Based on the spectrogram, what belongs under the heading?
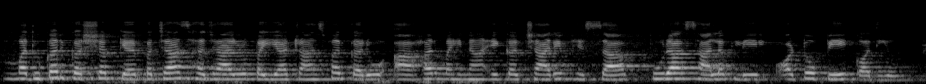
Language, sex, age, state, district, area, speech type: Maithili, female, 60+, Bihar, Madhubani, rural, read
